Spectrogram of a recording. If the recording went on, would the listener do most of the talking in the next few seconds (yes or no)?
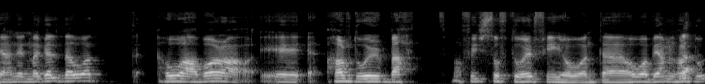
no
